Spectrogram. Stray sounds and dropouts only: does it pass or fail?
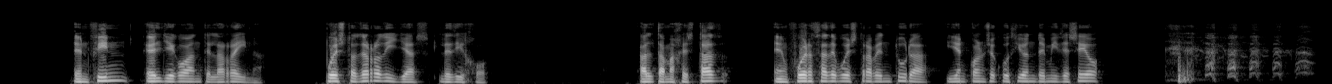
fail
